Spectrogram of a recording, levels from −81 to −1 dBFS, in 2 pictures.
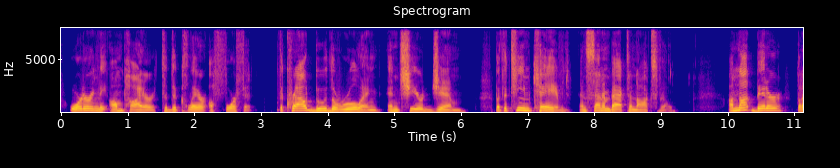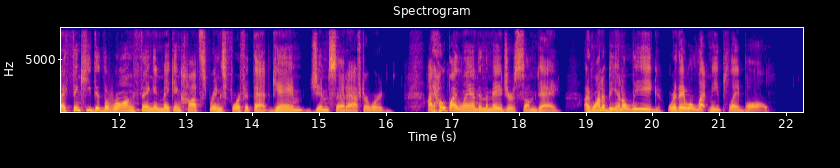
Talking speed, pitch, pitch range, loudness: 185 wpm, 155 Hz, 140-175 Hz, -16 LUFS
